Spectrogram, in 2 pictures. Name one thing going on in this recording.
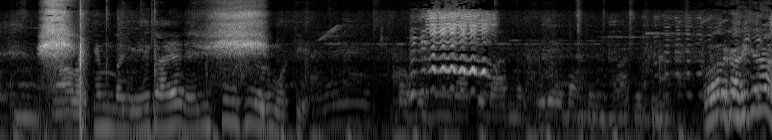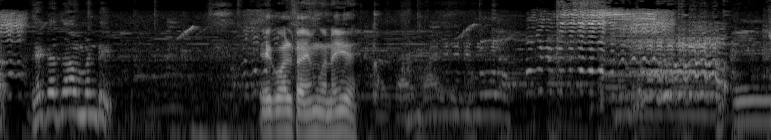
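Young goats bleat loudly and repeatedly, close by.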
